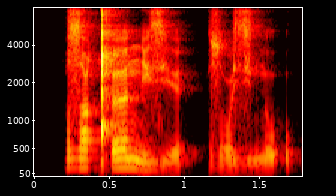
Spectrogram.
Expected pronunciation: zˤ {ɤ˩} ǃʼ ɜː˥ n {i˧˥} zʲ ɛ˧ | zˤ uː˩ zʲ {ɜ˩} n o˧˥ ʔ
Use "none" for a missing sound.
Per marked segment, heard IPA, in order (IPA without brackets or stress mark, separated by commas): ɤ˥, i˧˥, ɜ˩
